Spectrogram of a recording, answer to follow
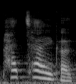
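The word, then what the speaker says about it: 发财: 중국어 발음으로는 이제 파차이가 되고 그 다음에 파를 의미하는 것도 역시 또 파라고 발음이 되는 거예요.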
